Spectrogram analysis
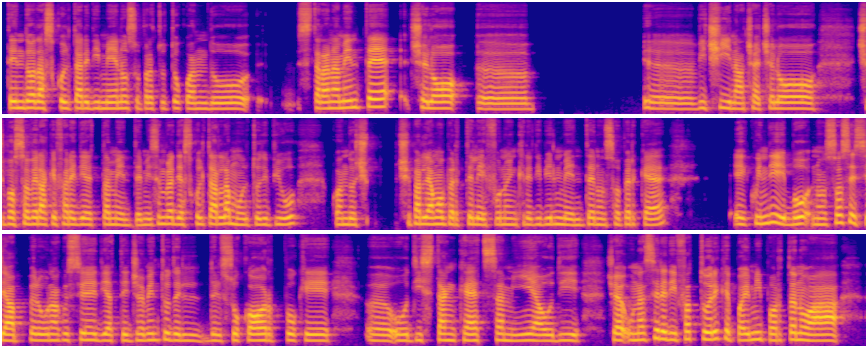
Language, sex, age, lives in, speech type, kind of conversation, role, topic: Italian, female, 30-34, Italy, conversation, podcast, guest, Qual è il ruolo dell’ascolto nella costruzione della fiducia?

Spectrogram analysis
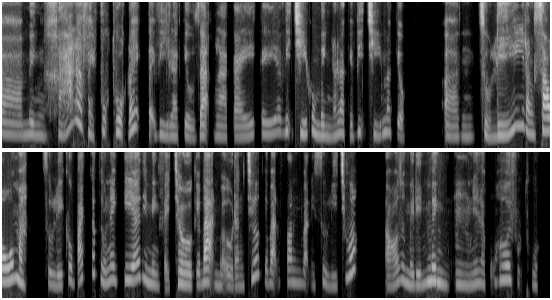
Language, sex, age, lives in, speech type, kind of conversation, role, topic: Vietnamese, female, 25-29, Vietnam, conversation, advice, user, Làm thế nào để thích nghi với việc phải làm việc từ xa sau nhiều năm làm việc tại văn phòng?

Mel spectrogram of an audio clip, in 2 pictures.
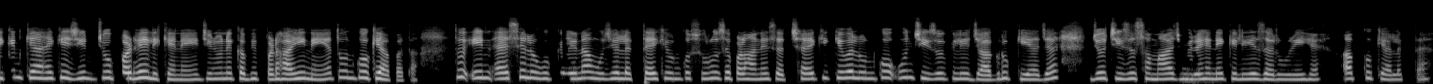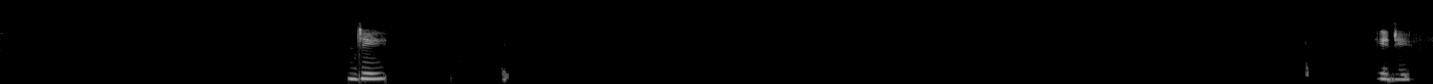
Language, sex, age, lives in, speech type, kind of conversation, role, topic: Hindi, female, 40-44, India, conversation, unstructured, none, क्या आपको लगता है कि छोटे-छोटे कामों से समाज बेहतर हो सकता है?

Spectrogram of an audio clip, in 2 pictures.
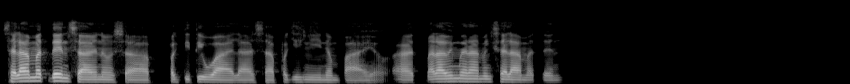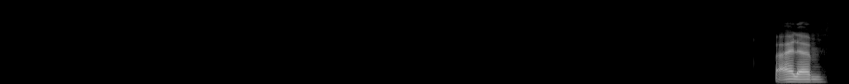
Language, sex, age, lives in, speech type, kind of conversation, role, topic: Filipino, male, 25-29, Philippines, conversation, advice, advisor, Paano ko haharapin ang takot at pagkabigo kapag hindi tiyak ang mangyayari?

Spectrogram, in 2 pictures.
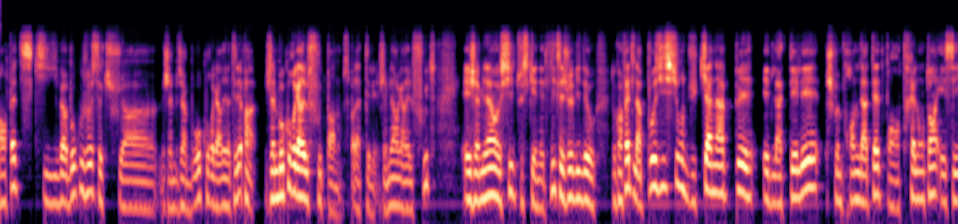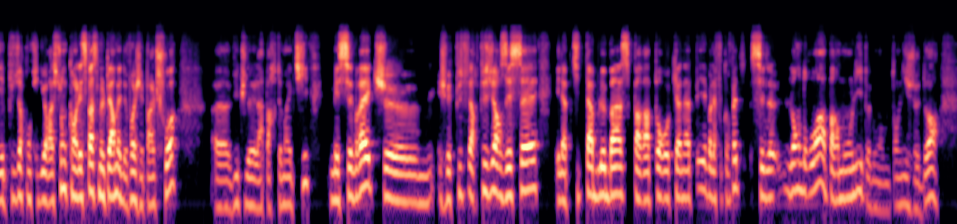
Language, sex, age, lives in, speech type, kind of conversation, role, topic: French, male, 35-39, France, conversation, podcast, guest, Qu’est-ce qui rend ton chez-toi confortable, selon toi ?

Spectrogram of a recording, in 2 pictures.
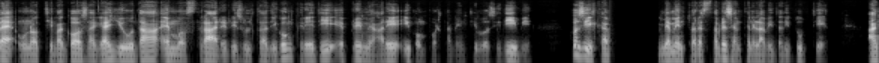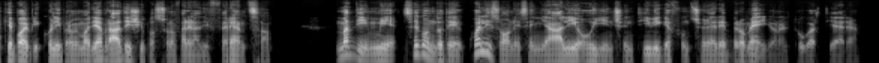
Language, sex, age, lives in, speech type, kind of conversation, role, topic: Italian, male, 20-24, Italy, read, expert-assistant, expert, Perché alcune leggi non funzionano come dovrebbero nella vita quotidiana?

